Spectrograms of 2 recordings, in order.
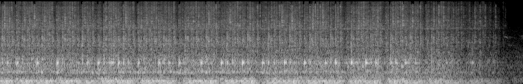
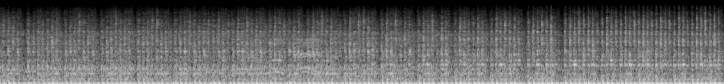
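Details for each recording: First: VW Beetle with a 1.5-year-old engine of about 8,000 miles, idling while warming from cold: steady knock of two to three per second that sounded like a rod but came from the failing old alternator. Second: VW Beetle air-cooled flat-four on a cold start after 2-3 days, after replacing the noisy old alternator and the fan and fitting a serpentine belt system; steady low rumble, no knock or belt squeal, running and charging normally.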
